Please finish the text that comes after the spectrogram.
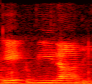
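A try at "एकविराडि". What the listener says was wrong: Eka. In Hindi you say ek. This is Sanskrit. Eka. Eka.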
